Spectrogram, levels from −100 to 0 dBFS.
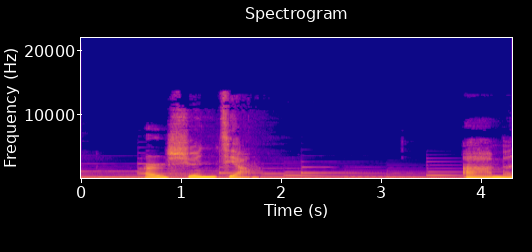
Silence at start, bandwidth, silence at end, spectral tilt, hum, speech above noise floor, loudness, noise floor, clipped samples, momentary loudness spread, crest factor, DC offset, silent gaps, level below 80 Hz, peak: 0 s; 13.5 kHz; 0 s; -7 dB/octave; none; 24 dB; -20 LUFS; -42 dBFS; under 0.1%; 26 LU; 16 dB; under 0.1%; none; -62 dBFS; -6 dBFS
